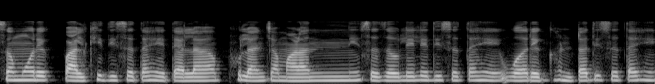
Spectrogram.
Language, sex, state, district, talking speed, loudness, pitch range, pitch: Marathi, female, Maharashtra, Sindhudurg, 145 wpm, -18 LUFS, 175-195 Hz, 185 Hz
